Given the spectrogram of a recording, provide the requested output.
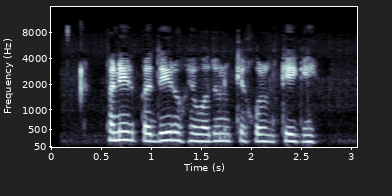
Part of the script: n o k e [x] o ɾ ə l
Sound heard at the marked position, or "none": x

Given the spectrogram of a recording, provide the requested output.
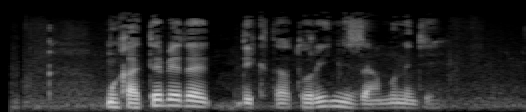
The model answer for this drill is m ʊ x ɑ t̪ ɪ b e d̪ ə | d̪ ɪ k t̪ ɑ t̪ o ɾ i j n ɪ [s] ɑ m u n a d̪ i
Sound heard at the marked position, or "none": z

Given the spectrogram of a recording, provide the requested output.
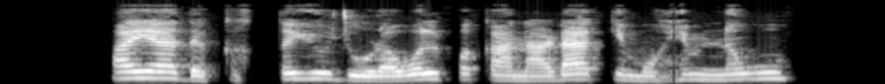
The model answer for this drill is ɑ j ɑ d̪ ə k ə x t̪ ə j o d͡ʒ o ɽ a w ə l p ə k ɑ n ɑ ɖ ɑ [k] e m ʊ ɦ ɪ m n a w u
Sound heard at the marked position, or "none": k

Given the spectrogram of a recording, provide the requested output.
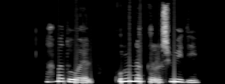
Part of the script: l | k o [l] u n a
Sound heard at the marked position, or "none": ɾ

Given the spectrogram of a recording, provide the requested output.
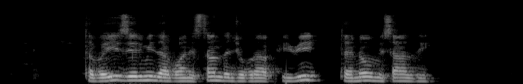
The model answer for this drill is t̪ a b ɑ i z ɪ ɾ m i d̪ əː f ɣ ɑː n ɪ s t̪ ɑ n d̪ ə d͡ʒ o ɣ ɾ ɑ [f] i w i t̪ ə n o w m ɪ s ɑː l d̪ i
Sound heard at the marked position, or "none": f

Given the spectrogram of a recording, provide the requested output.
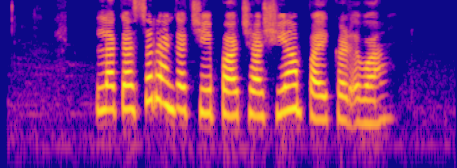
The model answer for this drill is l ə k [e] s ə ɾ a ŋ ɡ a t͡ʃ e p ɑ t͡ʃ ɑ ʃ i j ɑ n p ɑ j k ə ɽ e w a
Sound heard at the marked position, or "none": a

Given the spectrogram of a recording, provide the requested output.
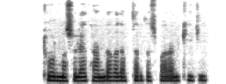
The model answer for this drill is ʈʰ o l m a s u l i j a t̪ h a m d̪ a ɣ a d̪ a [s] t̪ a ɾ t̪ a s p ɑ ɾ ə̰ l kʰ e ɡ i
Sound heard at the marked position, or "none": f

